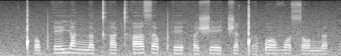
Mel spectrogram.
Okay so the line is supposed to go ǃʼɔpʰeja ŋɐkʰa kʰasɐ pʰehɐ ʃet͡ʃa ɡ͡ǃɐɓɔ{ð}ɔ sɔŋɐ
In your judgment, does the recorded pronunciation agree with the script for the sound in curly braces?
no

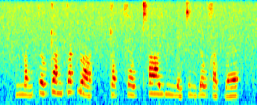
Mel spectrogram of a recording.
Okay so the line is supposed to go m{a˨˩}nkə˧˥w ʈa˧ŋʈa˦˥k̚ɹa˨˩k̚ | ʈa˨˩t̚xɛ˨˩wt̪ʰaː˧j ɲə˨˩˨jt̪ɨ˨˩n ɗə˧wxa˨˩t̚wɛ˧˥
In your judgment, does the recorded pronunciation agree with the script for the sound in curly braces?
no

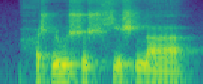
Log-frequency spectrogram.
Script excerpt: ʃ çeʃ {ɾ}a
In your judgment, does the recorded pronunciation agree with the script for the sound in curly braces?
no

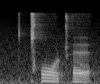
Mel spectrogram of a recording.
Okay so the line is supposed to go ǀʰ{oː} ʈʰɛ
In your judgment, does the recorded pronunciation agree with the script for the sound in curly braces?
yes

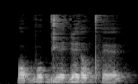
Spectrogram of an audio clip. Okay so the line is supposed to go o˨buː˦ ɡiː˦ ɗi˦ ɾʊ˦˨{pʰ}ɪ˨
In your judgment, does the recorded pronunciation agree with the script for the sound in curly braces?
yes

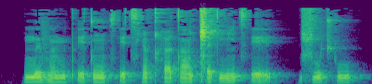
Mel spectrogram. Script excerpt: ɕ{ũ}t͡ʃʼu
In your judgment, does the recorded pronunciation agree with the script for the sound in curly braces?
no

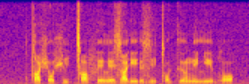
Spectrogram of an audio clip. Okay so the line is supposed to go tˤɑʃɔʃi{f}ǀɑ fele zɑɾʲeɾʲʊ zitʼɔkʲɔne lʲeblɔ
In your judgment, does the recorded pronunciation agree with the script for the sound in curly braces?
no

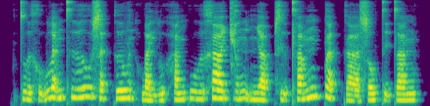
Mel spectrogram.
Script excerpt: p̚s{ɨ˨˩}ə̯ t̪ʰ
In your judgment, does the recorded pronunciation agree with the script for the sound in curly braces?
no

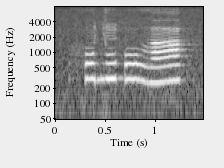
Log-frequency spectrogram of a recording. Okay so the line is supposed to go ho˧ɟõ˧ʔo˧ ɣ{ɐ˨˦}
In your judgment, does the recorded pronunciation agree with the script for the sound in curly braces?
yes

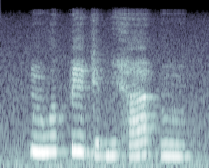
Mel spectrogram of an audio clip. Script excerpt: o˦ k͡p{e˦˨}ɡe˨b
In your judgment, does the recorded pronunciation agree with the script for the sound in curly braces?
yes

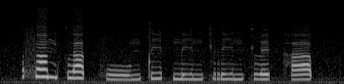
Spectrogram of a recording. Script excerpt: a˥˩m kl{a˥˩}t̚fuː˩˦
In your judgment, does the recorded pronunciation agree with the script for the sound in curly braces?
yes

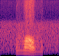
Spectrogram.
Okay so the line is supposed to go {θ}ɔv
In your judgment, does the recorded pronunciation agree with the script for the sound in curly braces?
no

